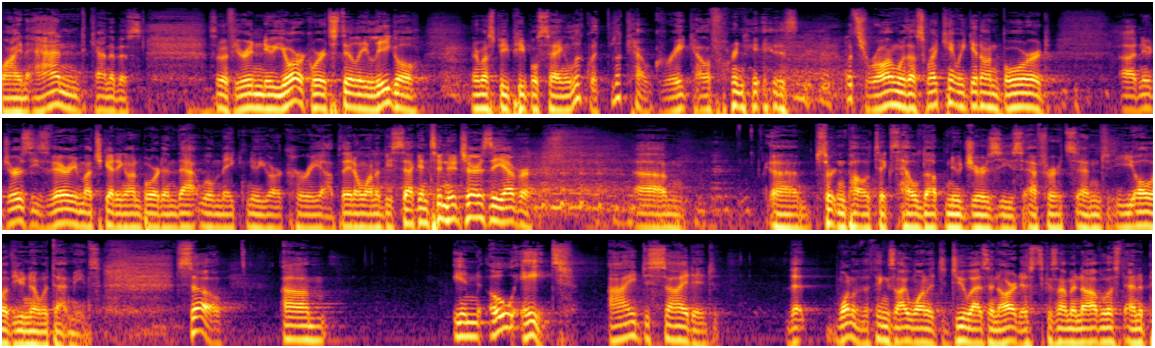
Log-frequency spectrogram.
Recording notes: Q&A with Live Audience. Answer questions from a live audience at the Lafayette Library in Lafayette, CA.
